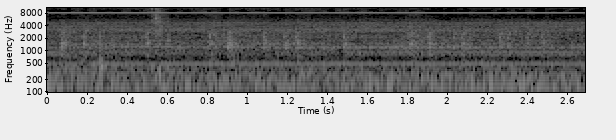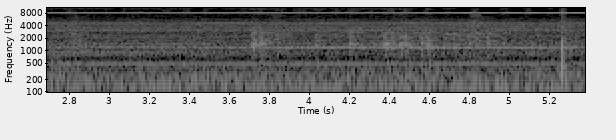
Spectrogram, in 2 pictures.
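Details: Apple PowerBook 170 rescued from e-waste, files dating from late 1997, opening a document in Word 6: quiet steady whine with a few sparse, faint clicks as the heads seek; the old hard drive is working normally.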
